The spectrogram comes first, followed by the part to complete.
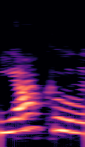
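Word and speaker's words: Eagal: a great big daft dog called yaku and yakula is spelled e-a-g-a-l and pronounced yakul and it's garlic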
